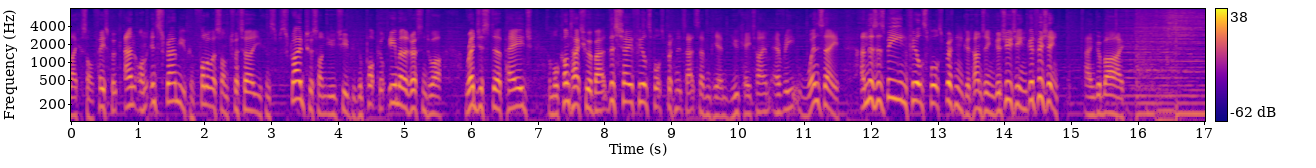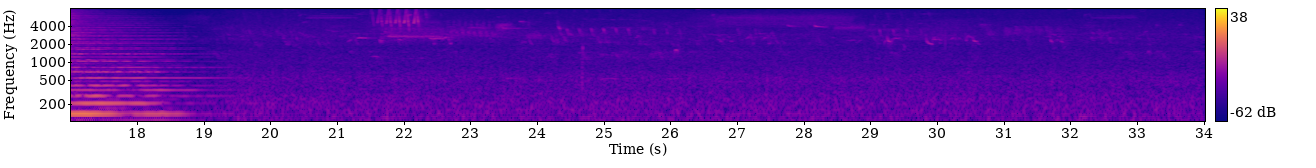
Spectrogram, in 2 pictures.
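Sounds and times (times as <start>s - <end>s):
birdsong chirps and trills: 0.0s - 14.9s, 18.8s - 34.0s
music: 0.0s - 19.4s.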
